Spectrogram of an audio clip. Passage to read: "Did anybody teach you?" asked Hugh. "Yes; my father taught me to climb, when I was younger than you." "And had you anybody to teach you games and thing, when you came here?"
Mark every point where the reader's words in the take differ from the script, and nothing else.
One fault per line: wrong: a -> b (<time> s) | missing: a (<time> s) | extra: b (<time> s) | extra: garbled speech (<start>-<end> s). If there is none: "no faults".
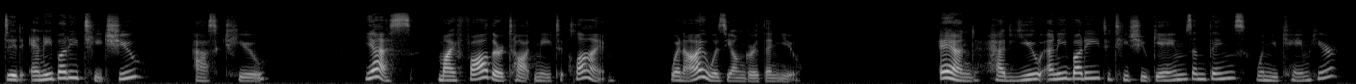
wrong: thing -> things (12.1 s)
